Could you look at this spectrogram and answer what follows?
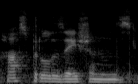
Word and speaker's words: hospitalizations: One more thing to mention, when we add an S to make it plural, we add the Z sound. So hospitalizations, hospitalizations.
